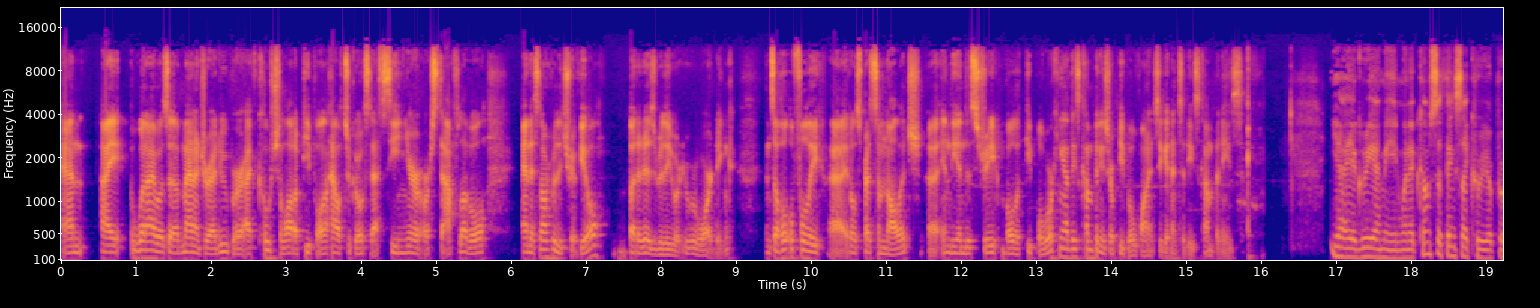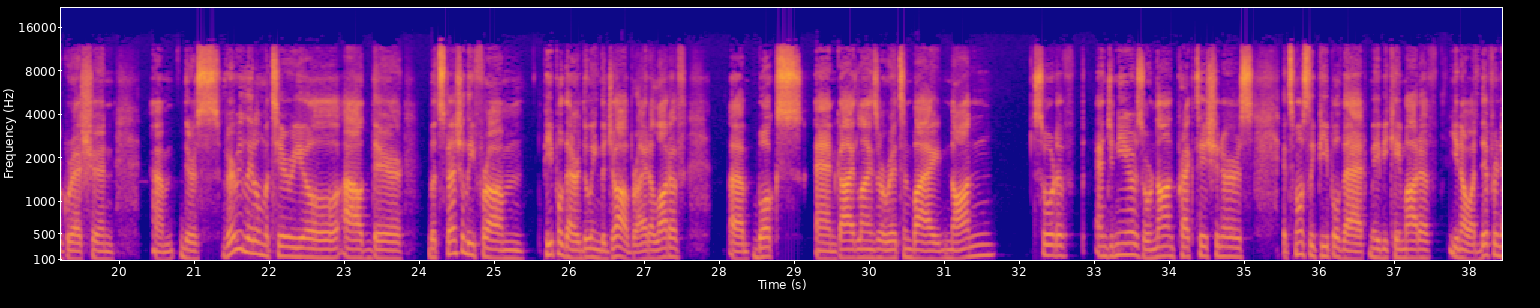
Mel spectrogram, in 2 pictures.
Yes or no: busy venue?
no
